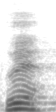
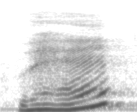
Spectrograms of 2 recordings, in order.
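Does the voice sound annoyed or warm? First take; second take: annoyed; warm. First: It sounds annoyed and dismissive. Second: It sounds warm and affectionate. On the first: The parent does not want to be bothered. The speaker calls it wrong. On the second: The parent lovingly welcomes the child. The speaker calls it right.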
